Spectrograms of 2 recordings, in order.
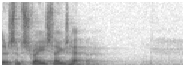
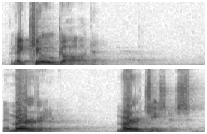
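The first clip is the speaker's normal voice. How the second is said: preaching at full force; 5 semitones higher, 12 dB louder than usual. Acted. Preacher thundering to the congregation about killing God, full force. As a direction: hammer it home like a revival preacher.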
